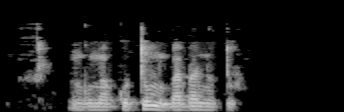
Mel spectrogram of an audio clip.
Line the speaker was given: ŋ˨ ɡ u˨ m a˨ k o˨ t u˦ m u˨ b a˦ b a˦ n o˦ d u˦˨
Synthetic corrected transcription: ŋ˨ ɡ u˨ m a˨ k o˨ t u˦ m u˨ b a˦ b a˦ n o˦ t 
